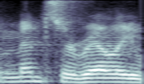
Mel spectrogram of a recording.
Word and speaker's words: Mencarelli: Also, you seem more like a Mencarelli with that hat on. right? With a soft C with this hat on, right? Yeah, this is a soft C hat.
